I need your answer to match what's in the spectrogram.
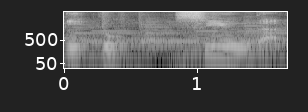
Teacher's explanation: So we have together the I and the U, and we don't pronounce it just one sound but two, because there are two vowels there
